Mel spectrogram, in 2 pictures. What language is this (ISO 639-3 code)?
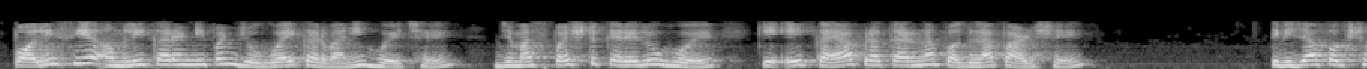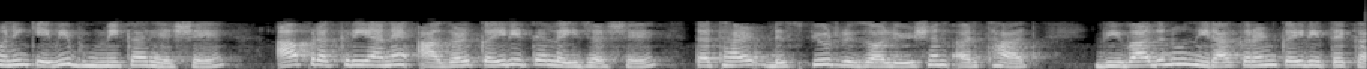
guj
